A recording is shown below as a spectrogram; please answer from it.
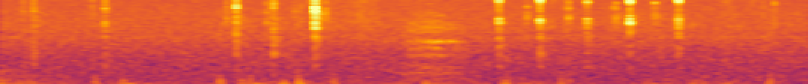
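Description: Faint, irregular clicks and taps of a stylus writing on a tablet screen.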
